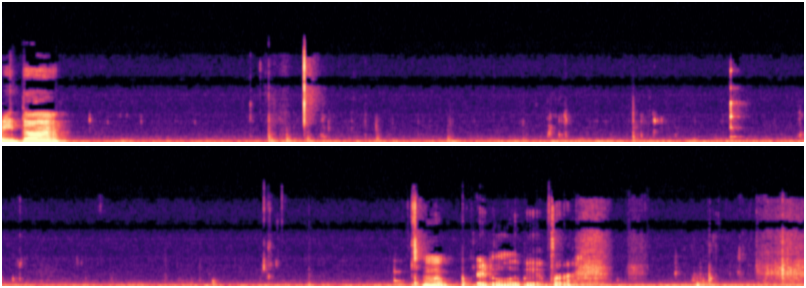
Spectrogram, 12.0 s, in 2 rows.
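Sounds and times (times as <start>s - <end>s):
faint chewing: 3.8s - 6.7s.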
